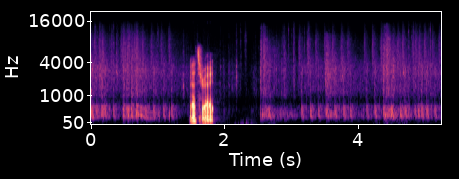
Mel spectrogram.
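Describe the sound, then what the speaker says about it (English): Long-range shotgun fire in the video game Running with Rifles: a single loud, brief blast cuts through, followed by a short silence, with someone talking before and after it. "I'm using a shotgun at long range"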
